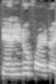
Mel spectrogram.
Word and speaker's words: Pteridophyta: अब क्रिप्टोग्स का last division है जिसको बोलते हैं टेरिडोफाइटा। इसमें पी साइलेंट होता है।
